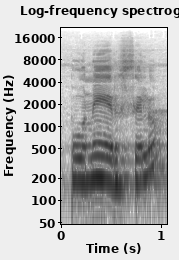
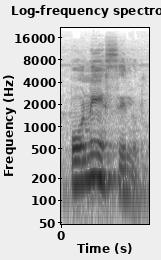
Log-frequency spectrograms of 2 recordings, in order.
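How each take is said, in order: First: The r in the stressed syllable is pronounced. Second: The r in the stressed syllable is dropped. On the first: "En la palabra" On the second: "desaparición de la R final en sílaba tónica"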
